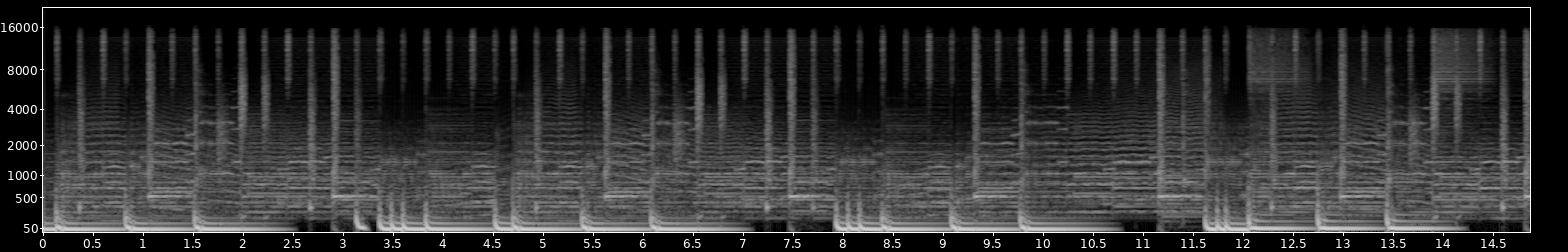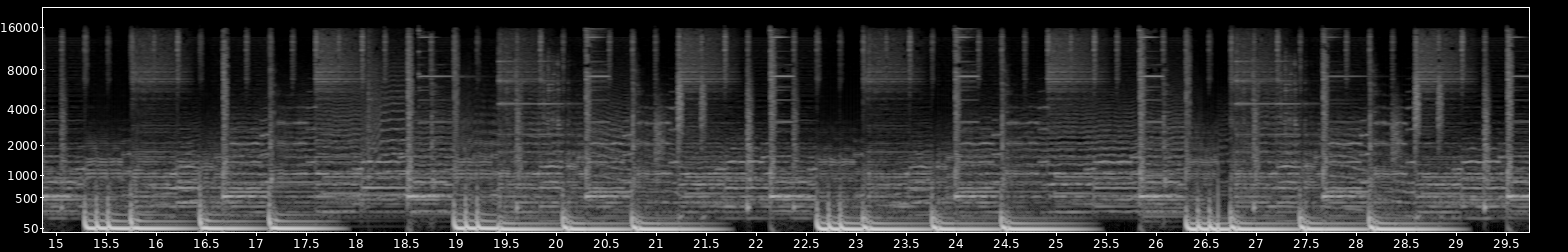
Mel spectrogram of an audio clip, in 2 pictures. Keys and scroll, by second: 0.0 space, 0.4 p, 4.0 e, 4.4 space, 4.9 e, 5.5 super+x, 5.9 e, 7.0 super+b, 7.2 super+b, 7.3 super+b, 7.6 super+s, 7.9 e, 8.8 s, 9.8 super+s, 10.3-12.1 typing, 13.7 super+s, 15.1 s, 26.5 space, 28.9 Return.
